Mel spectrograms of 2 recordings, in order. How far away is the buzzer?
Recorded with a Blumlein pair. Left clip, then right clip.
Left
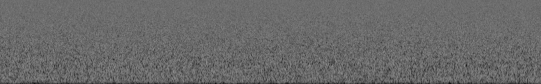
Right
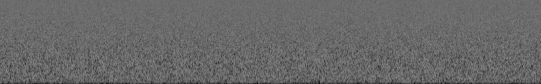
I don't hear a buzzer.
